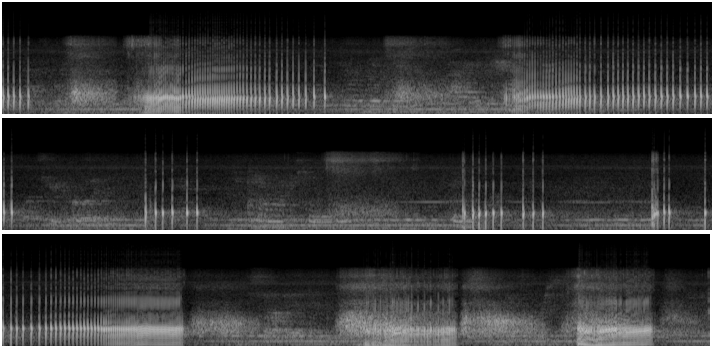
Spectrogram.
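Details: Pug napping in the afternoon on owner's lap: loud, repeated snorting and rasping breaths with a vibrating, honking quality; snoring.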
